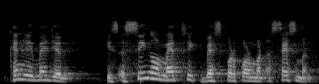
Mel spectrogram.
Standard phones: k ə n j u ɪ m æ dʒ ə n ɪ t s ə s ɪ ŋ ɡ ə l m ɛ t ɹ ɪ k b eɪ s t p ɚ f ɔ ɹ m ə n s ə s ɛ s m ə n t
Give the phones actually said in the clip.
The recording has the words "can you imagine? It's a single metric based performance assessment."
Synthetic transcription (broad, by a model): k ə n j u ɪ m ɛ dʒ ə n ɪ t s ə s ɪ ŋ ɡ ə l m ɛ t ɹ ɪ k b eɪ s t p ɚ f ɔ ɹ m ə n ə s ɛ s m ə n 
